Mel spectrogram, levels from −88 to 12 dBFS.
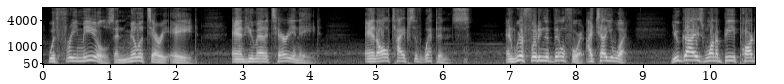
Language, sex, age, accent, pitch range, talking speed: English, male, 50-69, American, 110-175 Hz, 170 wpm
